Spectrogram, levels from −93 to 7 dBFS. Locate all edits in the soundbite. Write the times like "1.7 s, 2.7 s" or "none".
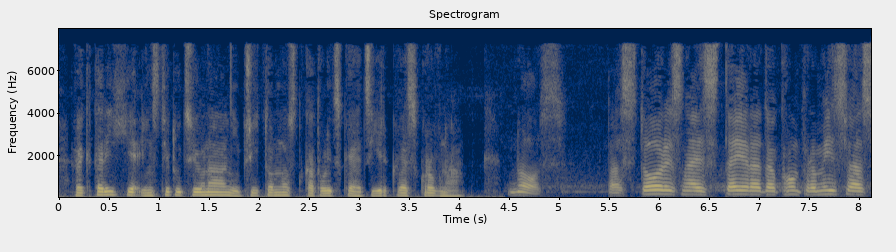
4.4 s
